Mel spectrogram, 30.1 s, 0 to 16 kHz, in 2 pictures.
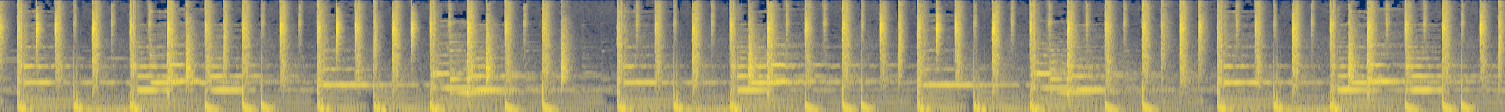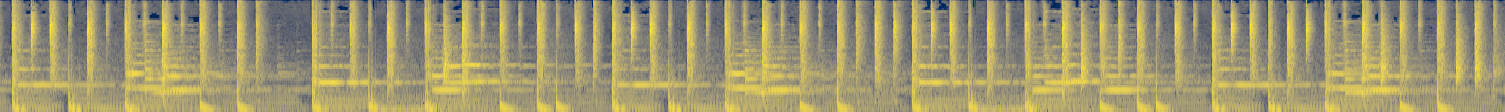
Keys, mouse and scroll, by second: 3.6 click, 8.9 click, 12.0 typing, 16.8 click, 16.8 typing, 18.8-19.9 scroll up 1, 21.9 click, 25.3-27.6 typing, 29.5 ctrl+KP_Subtract.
